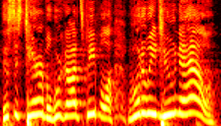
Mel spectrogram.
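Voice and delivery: high, loud panicked cry; frantic alarm after losing the battle; panicked Israelites. Retold or imitated. Israelites panicking after defeat, high loud alarm. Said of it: "they're like".

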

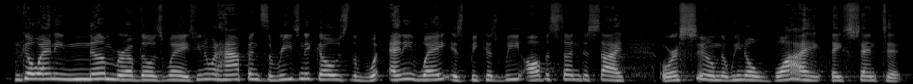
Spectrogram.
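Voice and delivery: ordinary talk, nothing marked

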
